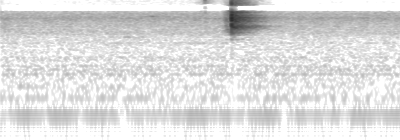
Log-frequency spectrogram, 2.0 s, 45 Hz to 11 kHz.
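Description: One short, sharp metallic click about a second in, from a hook pick working the pins of a Master Lock No. 570 padlock under heavy tension. It comes as pin three is lifted and the core drops into a false set.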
